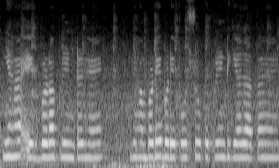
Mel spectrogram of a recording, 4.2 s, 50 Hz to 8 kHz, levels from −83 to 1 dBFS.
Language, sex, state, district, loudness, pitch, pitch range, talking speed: Hindi, female, Haryana, Charkhi Dadri, -17 LUFS, 250 Hz, 245-255 Hz, 200 wpm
